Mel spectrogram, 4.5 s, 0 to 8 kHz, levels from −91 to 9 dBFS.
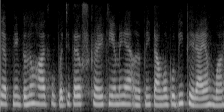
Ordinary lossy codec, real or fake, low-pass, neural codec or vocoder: Opus, 32 kbps; fake; 7.2 kHz; codec, 16 kHz, 0.5 kbps, FunCodec, trained on LibriTTS, 25 frames a second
